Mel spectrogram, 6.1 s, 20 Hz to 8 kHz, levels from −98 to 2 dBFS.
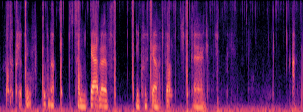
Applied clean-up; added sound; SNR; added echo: neural diffusion model UNIVERSE++.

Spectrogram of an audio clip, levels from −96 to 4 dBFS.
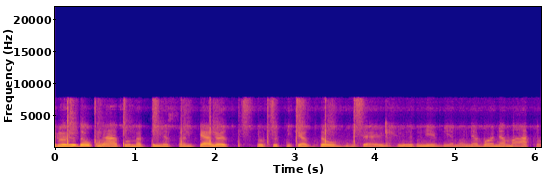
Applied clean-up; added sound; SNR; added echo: neural mask model RNNoise.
